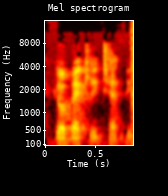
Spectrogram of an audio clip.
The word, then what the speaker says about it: Göbekli Tepe: Did I say that right? Göbekli Tepe? – Göbekli Tepe.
